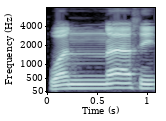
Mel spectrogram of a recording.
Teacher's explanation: نون مشدد پر غنہ کرنا ہے، آواز ناک میں چھپائیں گے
